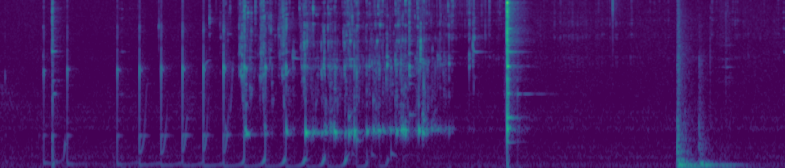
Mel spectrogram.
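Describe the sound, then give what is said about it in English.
Liqueur glugs from a screw-cap bottle into a tulip-shaped nosing glass, poured neat at room temperature, in quickening pulses that rise in pitch as the glass fills, followed by a sharp clink and a dull thud. No one speaks. “And let's give it a pour.”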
